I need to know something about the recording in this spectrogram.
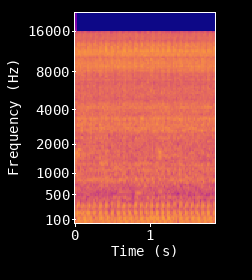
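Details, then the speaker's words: Honda Supra motorcycle at idle after replacing the cam chain and sprocket for a tek-tek noise: smooth, steady idle with a quick, even pulsing patter from the exhaust, which is this model's normal exhaust character. "halus ya cuma ciri khas daripada motor ini yaitu kayak ada suara sering-sering seperti itulah beda sama Grand sama legenda ya rasanya itu di knalpot ada suara yang sering-sering gitu itu ciri khas motor ini"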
